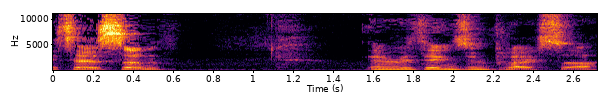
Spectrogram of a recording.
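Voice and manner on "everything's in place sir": hushed whispering voice, quieter. Voicing a guard passing by: whispering. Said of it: "sort of just whispers to you".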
